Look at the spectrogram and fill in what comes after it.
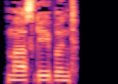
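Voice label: "maßgebend", German; adjectives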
